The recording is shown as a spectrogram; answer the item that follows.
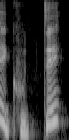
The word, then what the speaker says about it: écouter: OU is pronounced O. So j'aime écouter, and ER is pronounced just like the E with an accent aigu.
